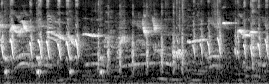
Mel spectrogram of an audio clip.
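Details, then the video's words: Young Chinese hwamei, three months old, repeating a short patterned phrase of rising and falling whistled notes several times in quick succession, with a faint steady hum underneath. "họa mi"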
